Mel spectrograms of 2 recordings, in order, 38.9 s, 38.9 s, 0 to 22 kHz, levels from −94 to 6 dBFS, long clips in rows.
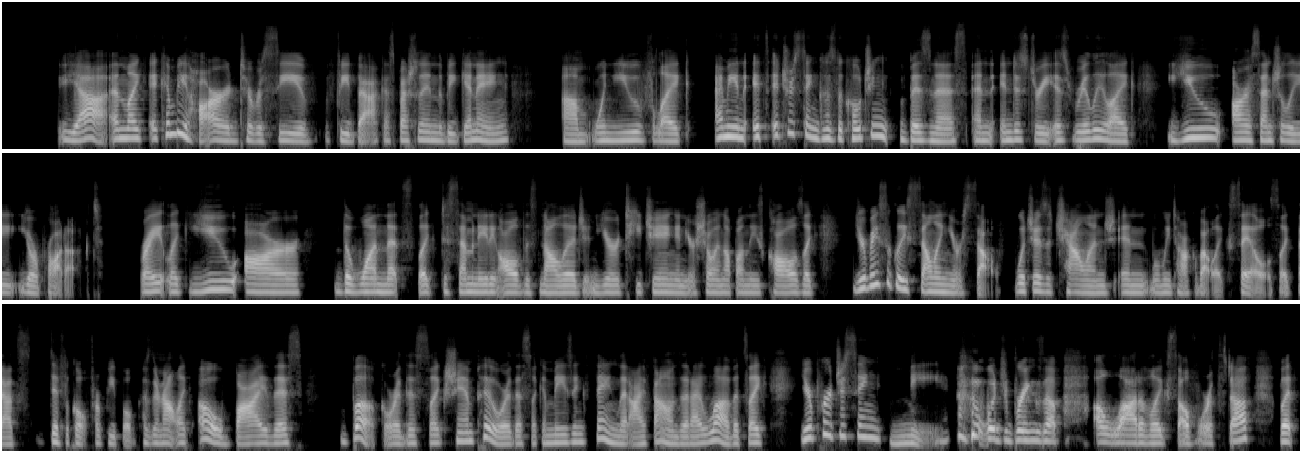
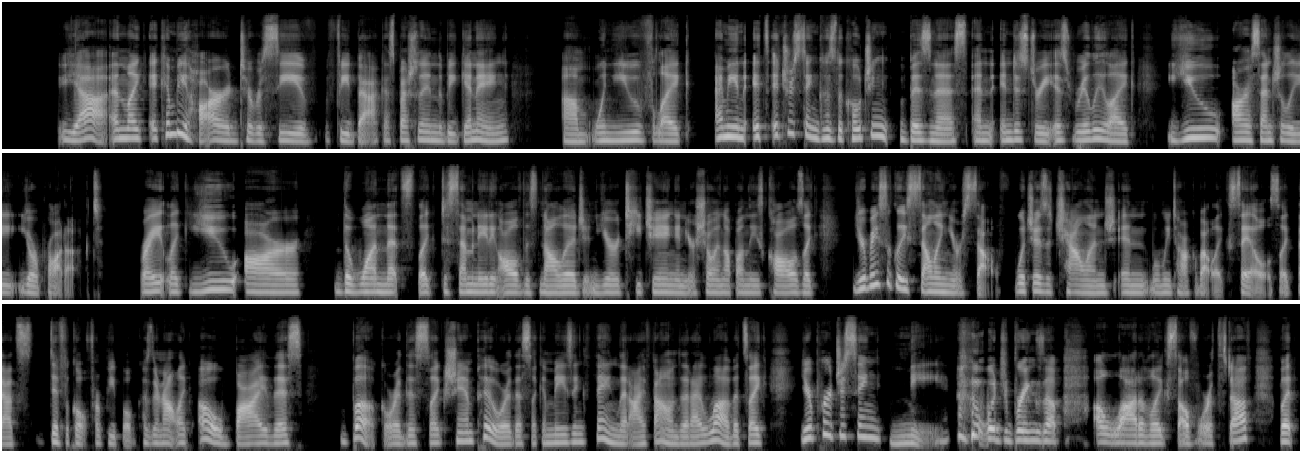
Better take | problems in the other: second | muffled; very; fading above 2.5 kHz

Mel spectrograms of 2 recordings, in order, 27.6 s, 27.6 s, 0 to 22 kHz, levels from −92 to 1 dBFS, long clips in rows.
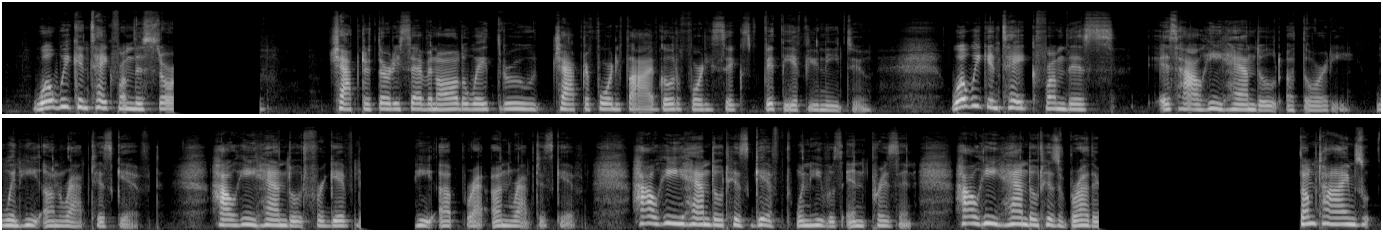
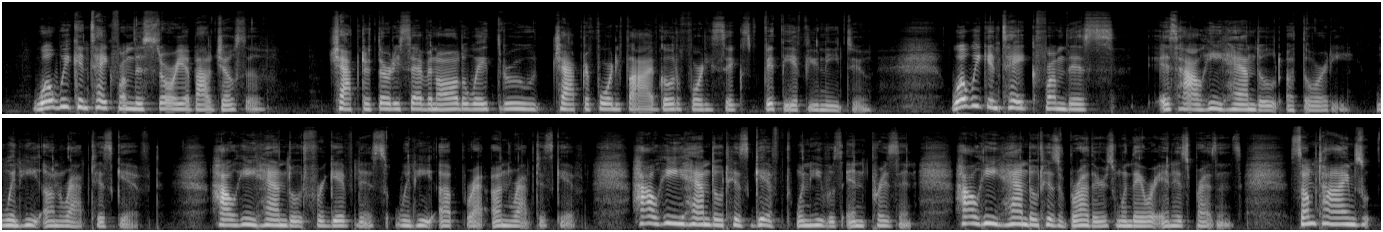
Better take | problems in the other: second | audio cutting out; at 1.5 s for 1 s, at 17 s for 0.5 s and at 25 s for 2 s

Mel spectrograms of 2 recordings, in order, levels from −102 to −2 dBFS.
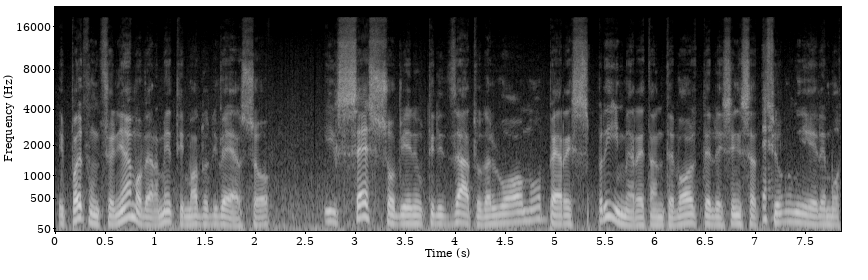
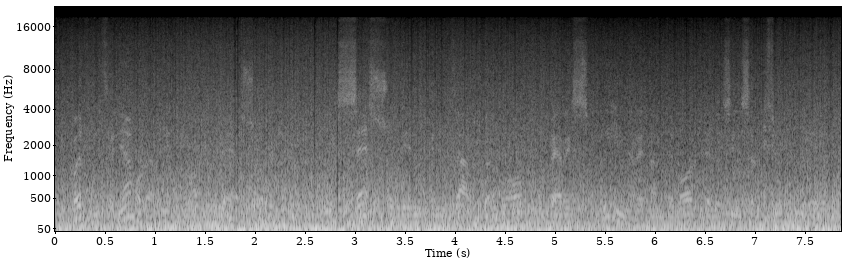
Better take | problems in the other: first | wind noise on the microphone; heavy; 3 dB above the speech; occasional gusts in the first

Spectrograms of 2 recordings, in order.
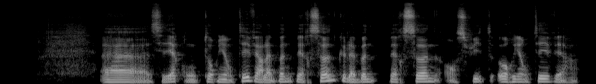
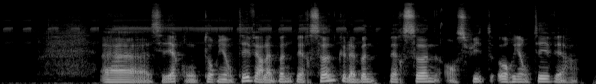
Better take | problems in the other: first | animal sounds; noticeable; throughout; 20 dB below the speech

